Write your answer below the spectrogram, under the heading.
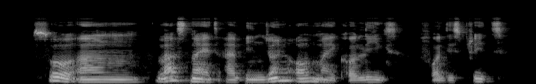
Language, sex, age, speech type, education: Nigerian Pidgin, male, 30-45, spontaneous, tertiary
